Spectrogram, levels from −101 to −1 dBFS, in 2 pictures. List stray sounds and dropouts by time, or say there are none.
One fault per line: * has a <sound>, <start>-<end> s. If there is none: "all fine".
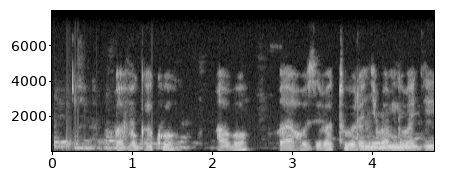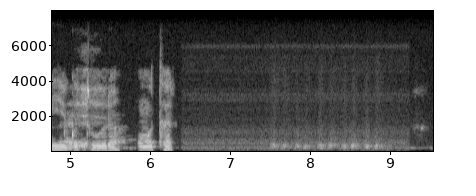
* has a whoosh, 7.5-9.0 s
